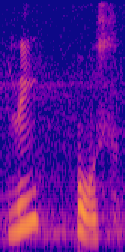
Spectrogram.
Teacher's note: So here re is unstressed and pose is stressed. So here is iambic pattern.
